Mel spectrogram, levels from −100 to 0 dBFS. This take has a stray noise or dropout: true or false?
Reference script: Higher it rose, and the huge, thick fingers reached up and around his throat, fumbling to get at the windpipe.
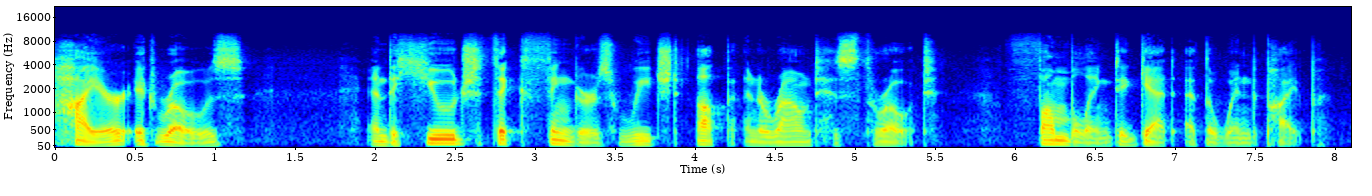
false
